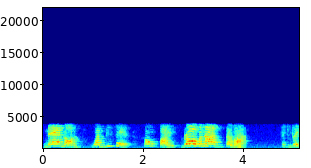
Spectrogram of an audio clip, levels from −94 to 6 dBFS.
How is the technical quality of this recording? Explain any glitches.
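The speech has two kinds of glitch: three brief dropouts bridged by pitch repetition, and one stretch of robotic buzz, heard over a telephone-band line running roughly 150 Hz to 3.6 kHz.

Packet loss with pitch repetition occurs at 0.56 s, 2.52 s and 4.82 s, each gap about 40 ms long, which fits two lost 20 ms packets. The receiver fills each hole by looping the last pitch period, so the sound briefly holds on a slightly buzzy, frozen tone before normal speech resumes.

Robotic sound from repeated short buffers runs from 3.74 to 4.06 s. Fresh audio is likely arriving too seldom, so the playback loops a tiny slice, which fits a buffer of roughly 5.3 ms, and skips most of the real signal. That forces a rigid, metallic 188 Hz buzz that only loosely tracks the speech.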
